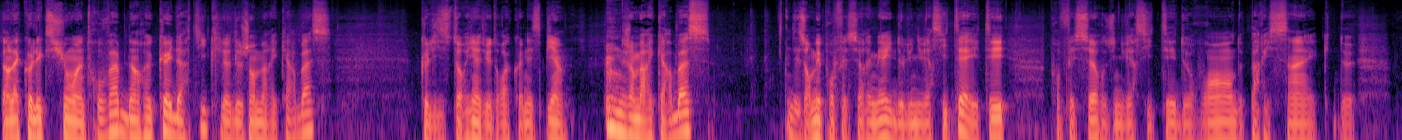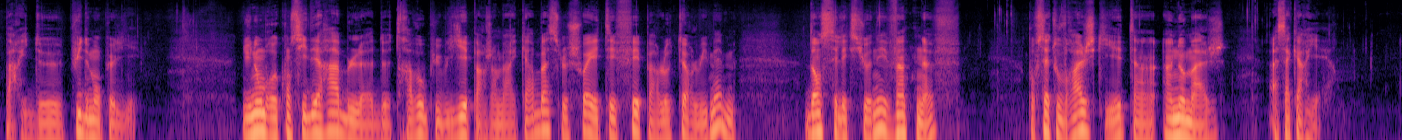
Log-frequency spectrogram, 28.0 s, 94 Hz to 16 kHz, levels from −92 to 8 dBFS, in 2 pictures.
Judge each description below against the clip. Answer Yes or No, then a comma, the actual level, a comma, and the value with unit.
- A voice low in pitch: Yes, low, 100 Hz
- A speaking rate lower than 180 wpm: Yes, average, 150 wpm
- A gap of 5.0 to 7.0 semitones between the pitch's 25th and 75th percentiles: No, average, 4.3 semitones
